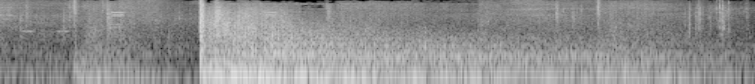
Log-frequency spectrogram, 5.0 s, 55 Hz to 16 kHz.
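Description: A frag grenade explodes in Titanfall 2 with a sudden, loud boom that rolls into a long, rumbling tail, coming after a lower stretch of quieter game noise.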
